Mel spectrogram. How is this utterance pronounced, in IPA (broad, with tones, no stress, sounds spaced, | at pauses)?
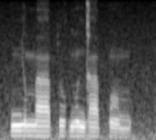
ɲ ə˧ m aː˧ p ɾ u˨ ɡʷ ĩ˨ ɡ a˨ p ɔ̃˨ m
